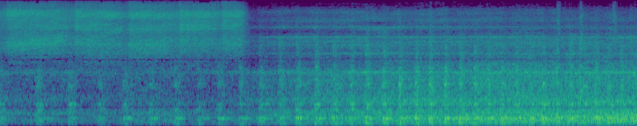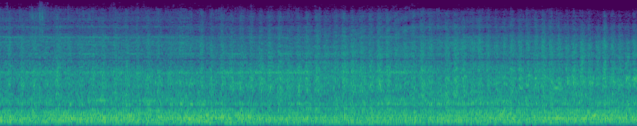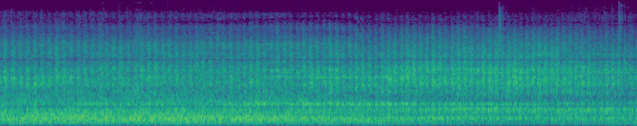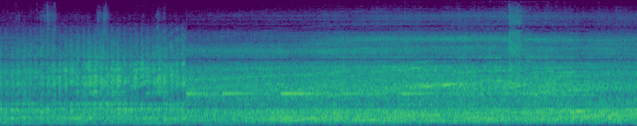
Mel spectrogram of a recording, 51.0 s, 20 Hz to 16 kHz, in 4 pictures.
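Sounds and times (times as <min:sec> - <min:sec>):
steam hiss: 0:00.0 - 0:50.9
train carriages clattering over rails: 0:00.0 - 0:50.9.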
